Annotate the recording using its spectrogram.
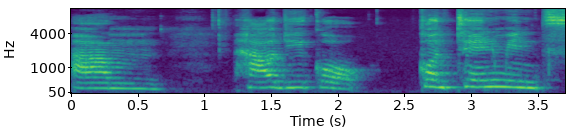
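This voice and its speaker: At a very slow pace, a woman talks in a high pitch. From Africa. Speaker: spiritual channel host. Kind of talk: spiritual monologue video. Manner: halting.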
